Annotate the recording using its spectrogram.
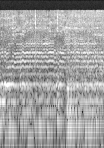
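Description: Mosquito wingbeat whine: a steady, high-pitched buzzing tone, with low background music beneath it.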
